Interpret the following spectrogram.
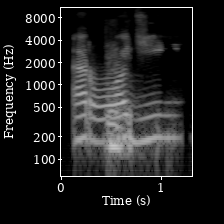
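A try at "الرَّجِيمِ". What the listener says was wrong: Tanpa ditarik bibirnya ke belakang.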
